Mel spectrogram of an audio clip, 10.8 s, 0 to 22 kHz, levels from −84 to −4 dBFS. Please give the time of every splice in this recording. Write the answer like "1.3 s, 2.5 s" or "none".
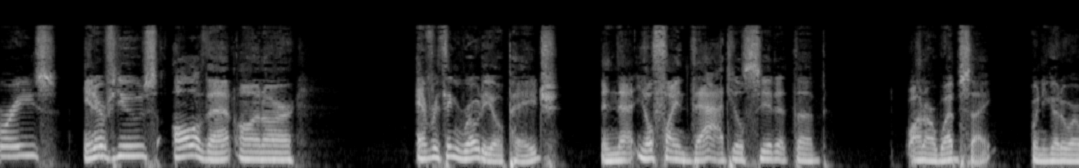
none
